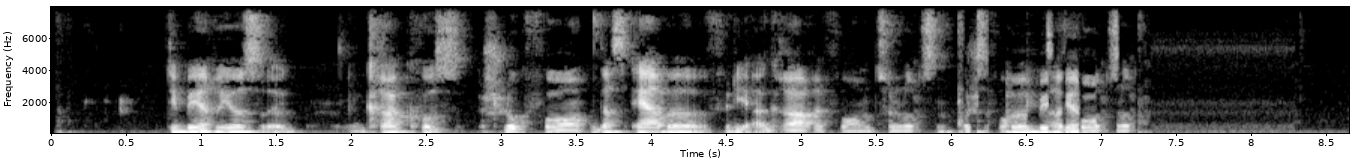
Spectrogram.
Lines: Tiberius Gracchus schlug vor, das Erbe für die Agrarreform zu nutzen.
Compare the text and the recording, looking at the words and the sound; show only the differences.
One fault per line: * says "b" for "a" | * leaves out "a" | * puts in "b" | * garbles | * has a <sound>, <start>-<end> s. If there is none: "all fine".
* garbles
